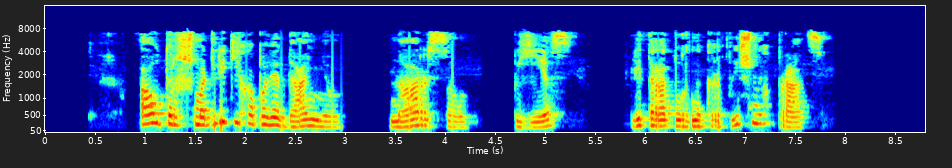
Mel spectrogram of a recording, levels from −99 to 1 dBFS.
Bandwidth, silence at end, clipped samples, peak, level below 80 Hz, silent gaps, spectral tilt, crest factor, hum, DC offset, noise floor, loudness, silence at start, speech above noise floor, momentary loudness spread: 7.8 kHz; 1 s; under 0.1%; -2 dBFS; -50 dBFS; none; -3.5 dB/octave; 18 dB; none; under 0.1%; under -90 dBFS; -18 LUFS; 0.95 s; over 73 dB; 13 LU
